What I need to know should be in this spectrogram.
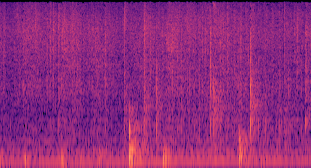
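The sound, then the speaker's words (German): Stirring and sizzling of ingredients roasting in a pan for vegan jackfruit empanadas. A steady frying hiss runs throughout, broken by a few short scraping knocks of the utensil. “Rösten wir schön mit an. Ja, weil dann nimmt es die Bitterstoffe weg”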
